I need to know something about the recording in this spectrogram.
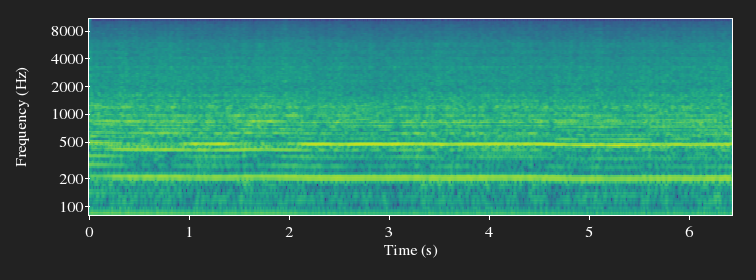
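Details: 1968 Evinrude Fastwin outboard, bought as-is and run in a test tank with no work done; smooth, even two-stroke drone at steady speed with no misses, knocks or rattles; normal running, healthy despite dirty condition.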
